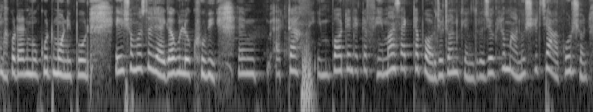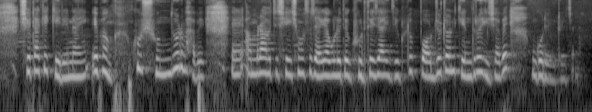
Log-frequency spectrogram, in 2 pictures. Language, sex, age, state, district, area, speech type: Bengali, female, 30-45, West Bengal, Bankura, urban, spontaneous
